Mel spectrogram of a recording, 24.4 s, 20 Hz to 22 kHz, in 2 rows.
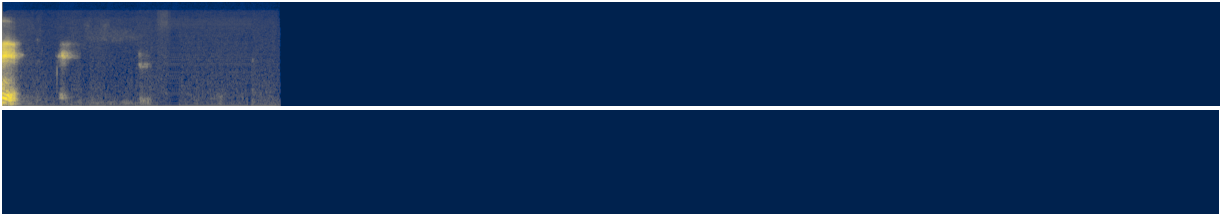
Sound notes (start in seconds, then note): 0.2 silence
